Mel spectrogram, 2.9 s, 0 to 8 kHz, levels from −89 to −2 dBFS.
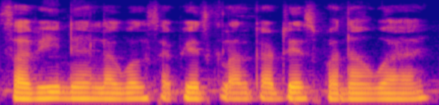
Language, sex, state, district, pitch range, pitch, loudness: Hindi, male, Jharkhand, Ranchi, 120-125 Hz, 125 Hz, -19 LUFS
